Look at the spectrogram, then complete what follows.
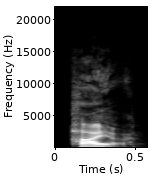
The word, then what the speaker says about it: Ohio: They say Ohio, Hia. Right, yeah. They pronounce it with no O's.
